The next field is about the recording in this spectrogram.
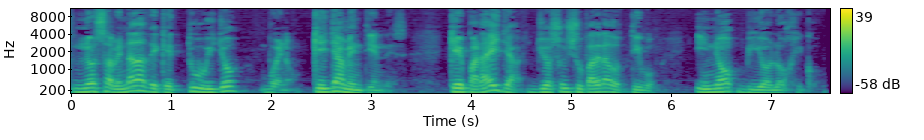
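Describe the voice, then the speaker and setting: Male actor as middle-aged father, husky, angry, threatening, accent from Spain, radio drama. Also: medium pitch, normal speed, natural voice. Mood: stern, threatening. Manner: stern, threatening. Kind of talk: amateur radio soap acting.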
